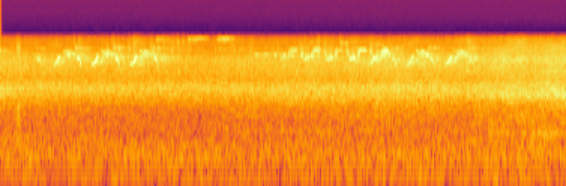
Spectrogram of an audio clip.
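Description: A songbird singing two runs of quick, high, repeated notes over a steady rushing background noise.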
